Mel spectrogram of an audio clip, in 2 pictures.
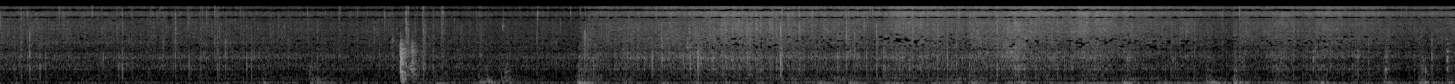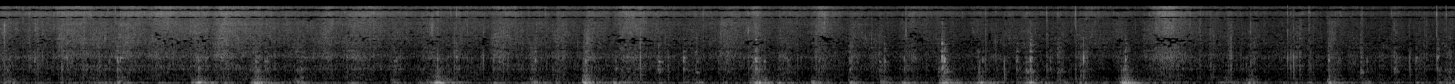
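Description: Chopped onions and ground spices sizzling in hot oil in a wok, stirred and scraped with a spatula against the pan. The sizzle is a steady hiss with frequent small scrapes, growing louder for several seconds about six seconds in.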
